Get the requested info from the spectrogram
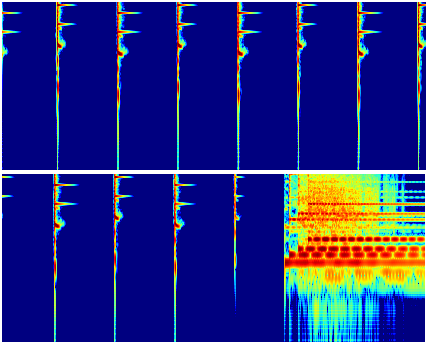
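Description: Countdown timer sound effect ticking about twice a second, a dozen ticks, then a bright chime chord with a shimmering splash about five seconds in, the sting that marks the time running out and the answer being revealed.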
